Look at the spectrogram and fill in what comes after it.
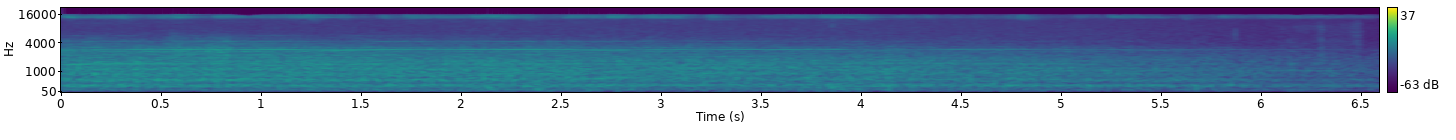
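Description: Freight train rolling past, a steady heavy rumble with a thin high whine over it, fading out near the end.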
